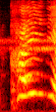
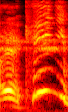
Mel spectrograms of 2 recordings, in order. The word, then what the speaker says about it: 케인: 그 나무 위키에서 보니까 카인이 아니고 케인이 맞다고 하더라고요. 여러분들 일본어 해보셨던 분들이라면은 카바르마시잖아요. 카 발음에서 카키쿠케코 할 때 그 케할 때 그거거든요.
